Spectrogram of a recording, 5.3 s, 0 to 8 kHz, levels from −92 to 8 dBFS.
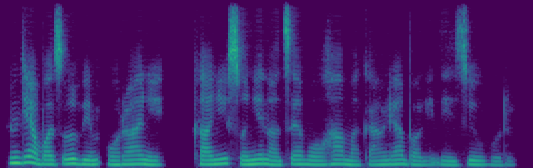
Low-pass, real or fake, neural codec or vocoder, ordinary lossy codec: none; fake; codec, 16 kHz, 0.7 kbps, FocalCodec; none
